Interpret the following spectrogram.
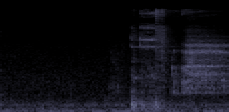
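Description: Quiet sipping from a wine glass, then a brief sharp noise about a second and a half in, followed by a loud, wordless vocal exclamation near the end.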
